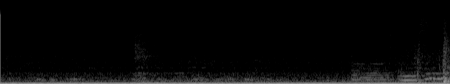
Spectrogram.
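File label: "pick", spoken word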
